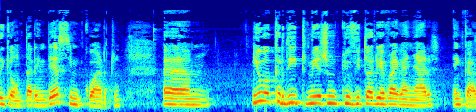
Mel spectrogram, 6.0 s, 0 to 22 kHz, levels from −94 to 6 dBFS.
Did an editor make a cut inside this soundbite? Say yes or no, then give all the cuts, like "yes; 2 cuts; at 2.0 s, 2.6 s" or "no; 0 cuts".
no; 0 cuts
